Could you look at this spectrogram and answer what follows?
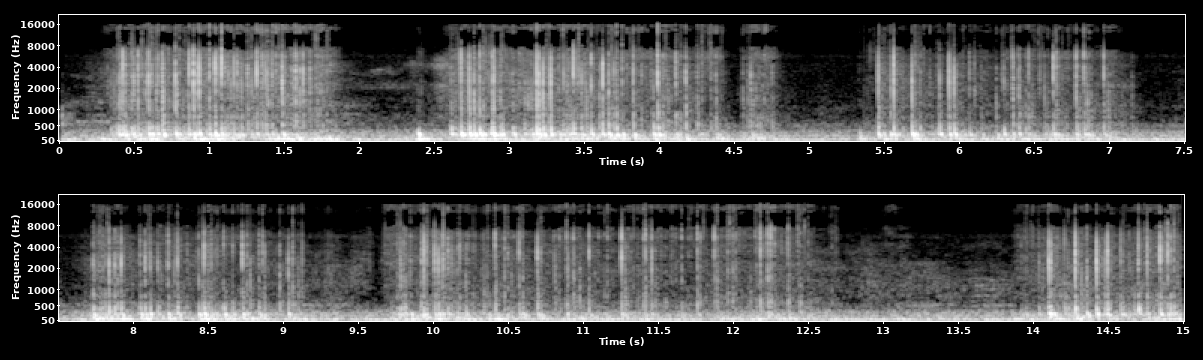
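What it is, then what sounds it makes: Textile rug being scratched. Fingertips and short nails scratch across a large flat floor rug with a soft, fibrous, blue-and-cream geometric looped pile. The result is a dense, rough, rustling scratch that comes in repeated bursts with brief lulls between them. It is mostly low and warm, with a faint bright hiss on top.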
